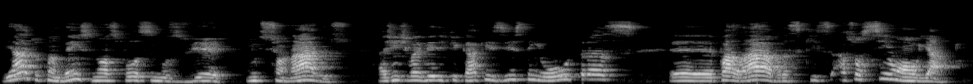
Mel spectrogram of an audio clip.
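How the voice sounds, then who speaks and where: Brazilian man, grammar teacher, unhurried delivery, patient and repetitive; echoey room. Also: high-pitched, a bit bright. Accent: Brazilian Portuguese. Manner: patient, repeats and spells out examples, checks in with "tá?". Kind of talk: recorded grammar lesson. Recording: echoey room, dull lo-fi sound.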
